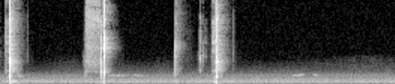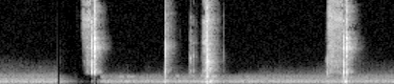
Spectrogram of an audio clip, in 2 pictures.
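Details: Great spotted woodpecker giving sharp, abrupt kik notes at irregular intervals, about seven in eight seconds, some doubled, against a steady low droning hum that briefly drops out.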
